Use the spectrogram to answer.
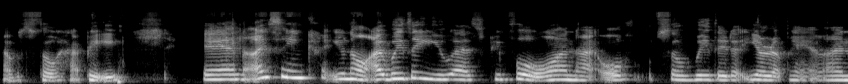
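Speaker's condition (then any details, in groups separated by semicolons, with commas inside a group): Cerebral palsy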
